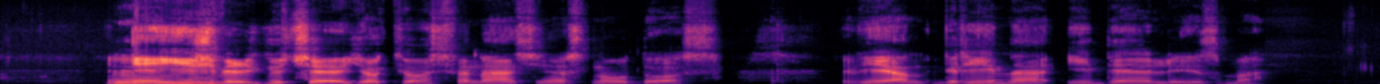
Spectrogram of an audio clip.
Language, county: Lithuanian, Klaipėda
